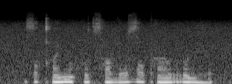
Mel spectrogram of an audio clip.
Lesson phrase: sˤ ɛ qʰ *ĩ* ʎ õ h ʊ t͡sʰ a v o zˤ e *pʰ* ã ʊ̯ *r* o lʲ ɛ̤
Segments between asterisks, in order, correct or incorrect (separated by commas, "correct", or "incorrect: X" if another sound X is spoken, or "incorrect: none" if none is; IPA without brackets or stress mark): correct, correct, correct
